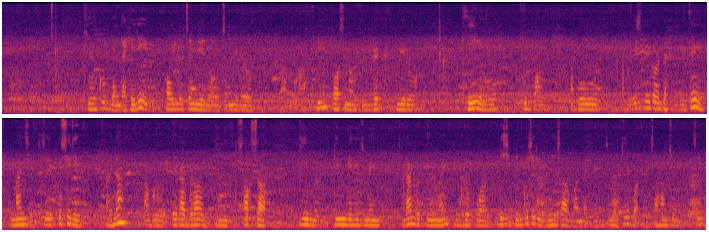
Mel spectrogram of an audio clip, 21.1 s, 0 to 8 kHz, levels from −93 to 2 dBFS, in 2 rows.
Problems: constant background noise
